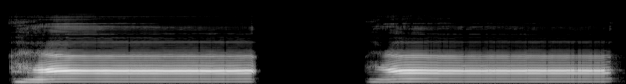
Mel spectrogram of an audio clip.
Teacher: اقصی حلق جو سینے کی طرف نیچے والا حصہ ہے گلے کا، اس سے یہ ہا ادا ہوتا ہے۔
